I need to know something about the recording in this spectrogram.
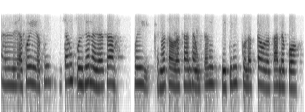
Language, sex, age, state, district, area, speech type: Manipuri, female, 30-45, Manipur, Kangpokpi, urban, conversation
